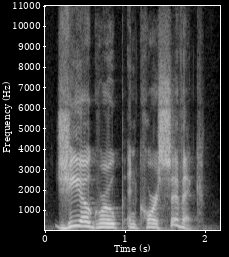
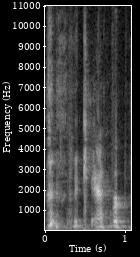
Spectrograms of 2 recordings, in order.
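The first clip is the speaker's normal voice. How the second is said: laughing. Real, not acted. Cracking up at own joke.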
